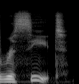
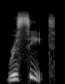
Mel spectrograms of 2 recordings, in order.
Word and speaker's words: receipt: Remember that the letter P in the word receipt is completely silent. We do not say the P. We just say receipt.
